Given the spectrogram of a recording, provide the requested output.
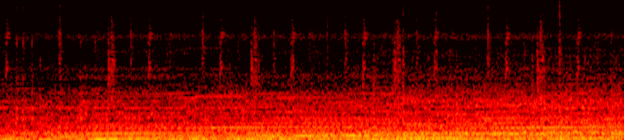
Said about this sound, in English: He started up his car and got back on the road as soon as he could.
